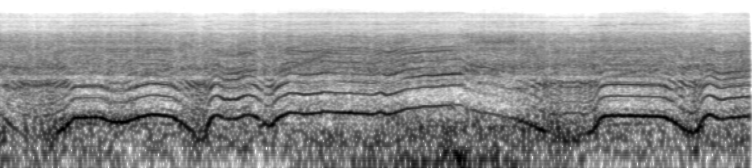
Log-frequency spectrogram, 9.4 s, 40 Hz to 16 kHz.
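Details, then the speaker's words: Restored 2006 OFNA Mutillator nitro RC buggy on first run after revival, idle trim being set: high buzzing note rising and falling with throttle, blubbery and lazy on pickup; running too rich. "Oh, running too rich, running too rich. Let's fire it up again. Just getting a proper idle trim setting, you know, tuning it a little now."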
